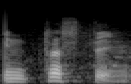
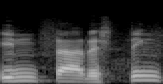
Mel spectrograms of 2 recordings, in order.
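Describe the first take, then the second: First: One vowel is silent, giving three syllables. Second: Every vowel is sounded, giving four syllables. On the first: The speaker calls it right. "মূলত এটার উচ্চারণ কিন্তু ইন্টারেস্টিং। ... ইটাকে silent রাখতে হবে" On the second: The speaker calls it wrong. "বানানগত দিক দিয়ে এই শব্দটির উচ্চারণ আমরা ইন্টারেস্টিং করে থাকি"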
